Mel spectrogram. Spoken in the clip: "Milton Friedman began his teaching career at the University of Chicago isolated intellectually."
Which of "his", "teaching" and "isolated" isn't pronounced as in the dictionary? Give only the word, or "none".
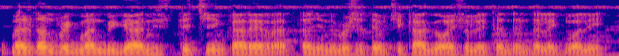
his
